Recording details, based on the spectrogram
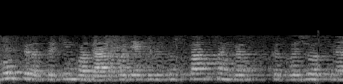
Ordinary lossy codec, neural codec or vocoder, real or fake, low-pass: AAC, 16 kbps; none; real; 14.4 kHz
